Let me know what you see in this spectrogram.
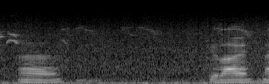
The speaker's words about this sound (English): this recording made on the 10th of July 1991, there are lots of birds singing and cocks crowing, wind noises and all sorts of other things.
